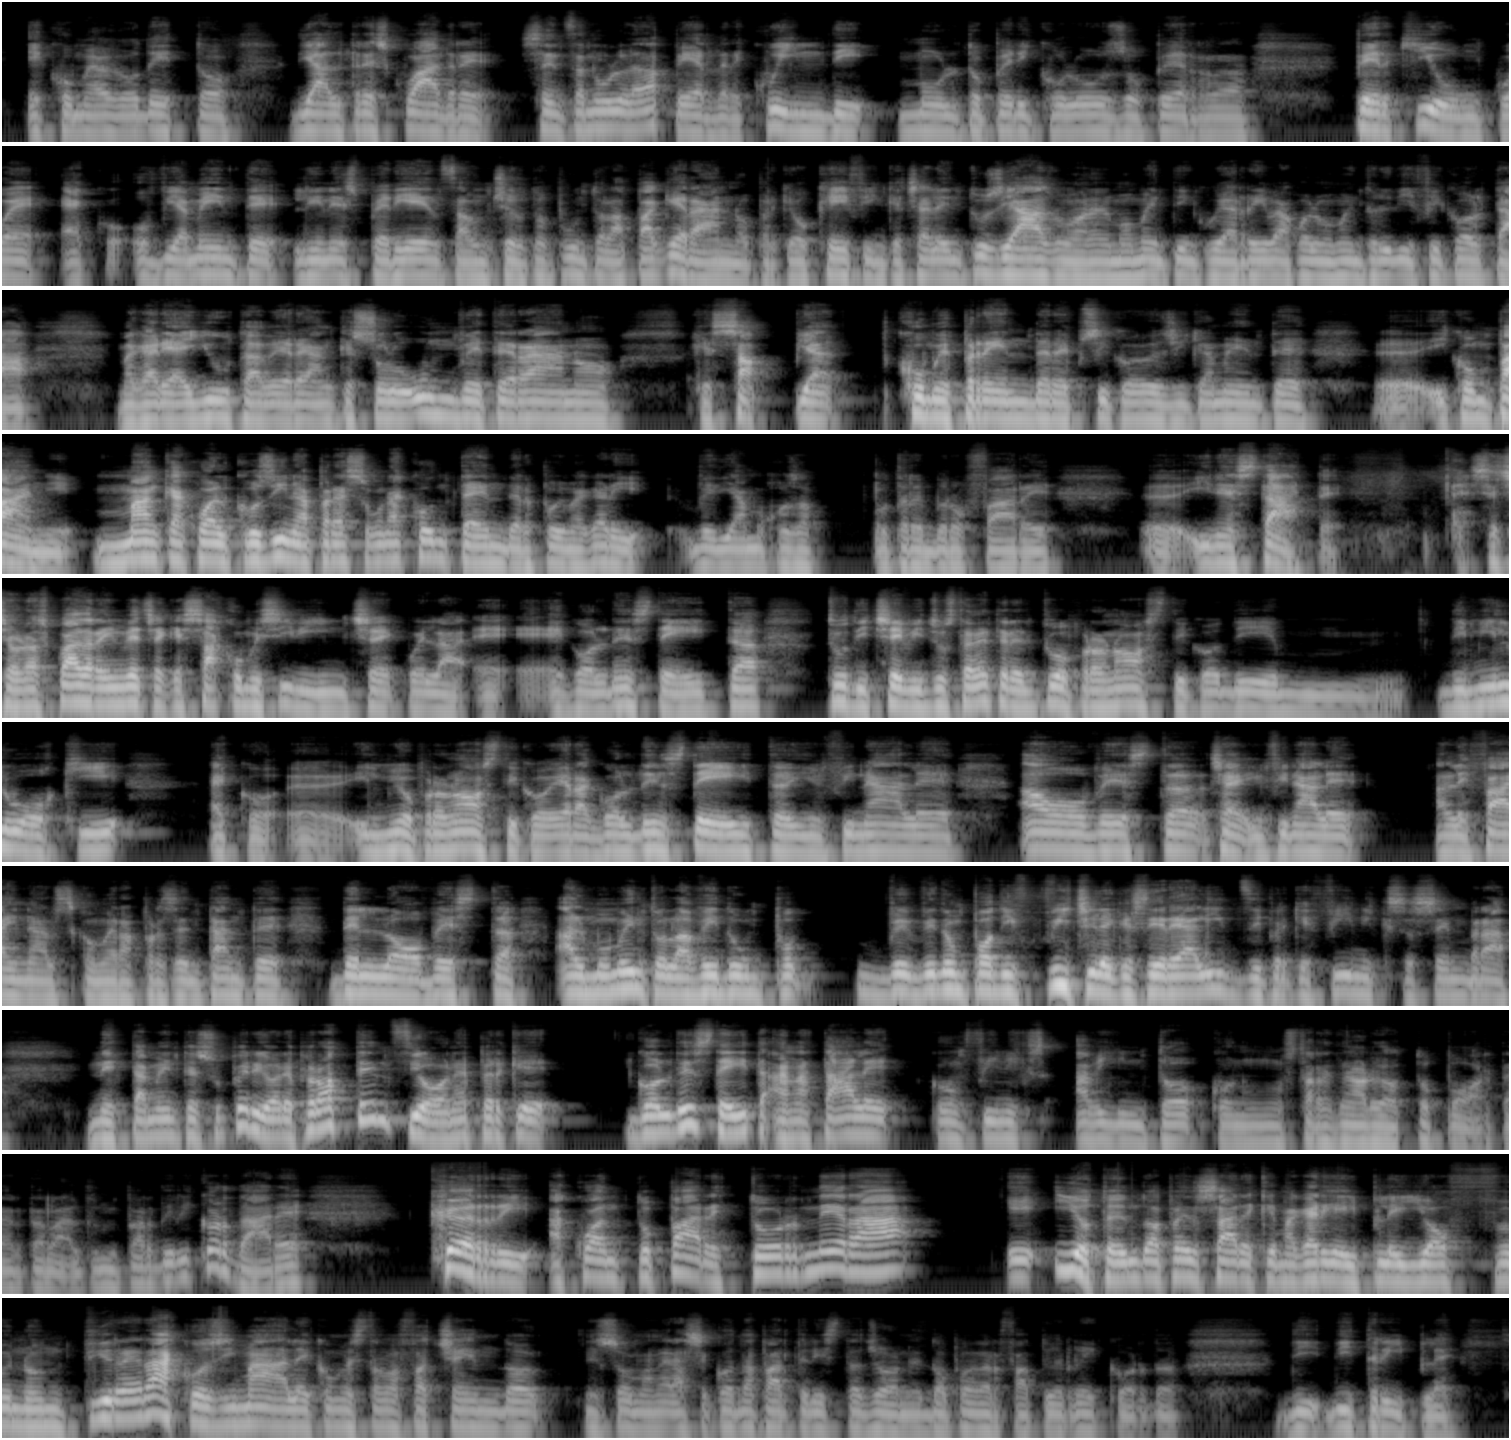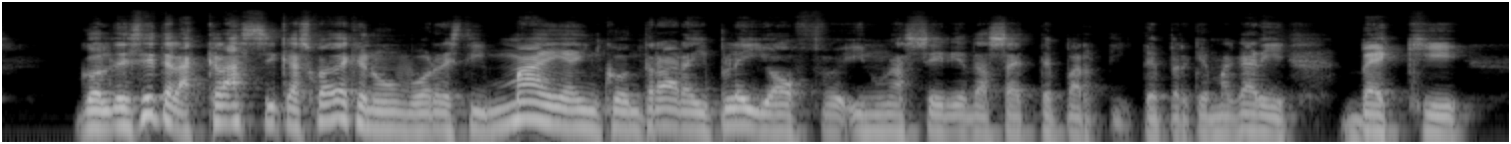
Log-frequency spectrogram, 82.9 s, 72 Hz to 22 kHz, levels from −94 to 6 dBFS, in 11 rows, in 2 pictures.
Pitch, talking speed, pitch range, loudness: 110 Hz, 155 wpm, 105-125 Hz, -27 LUFS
